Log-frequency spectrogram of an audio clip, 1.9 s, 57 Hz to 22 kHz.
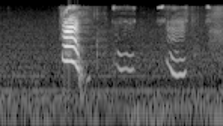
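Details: A 7-week-old cocker spaniel puppy, trotting along, gives a sharp, high yelp followed by two softer, falling whimpers.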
